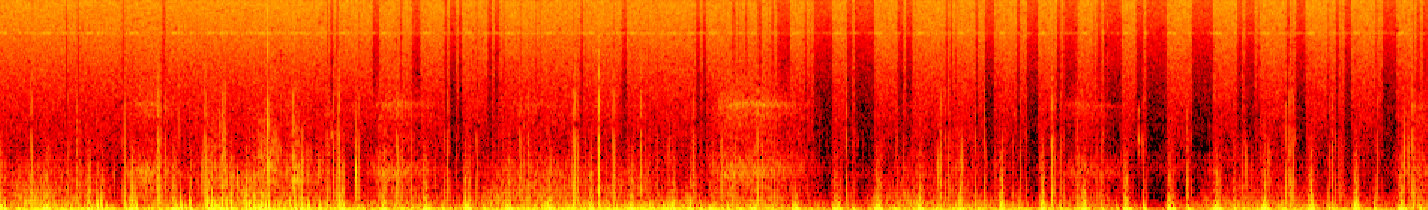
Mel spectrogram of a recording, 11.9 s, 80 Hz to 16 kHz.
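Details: Very rapid, regular low thumping heartbeat around 170–200 beats a minute with heavy breathing, during recovery from exercise: tachycardia after exercise.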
